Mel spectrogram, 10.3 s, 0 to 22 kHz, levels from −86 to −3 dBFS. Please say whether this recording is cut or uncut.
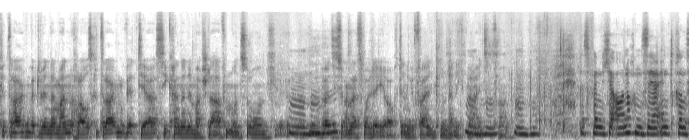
cut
